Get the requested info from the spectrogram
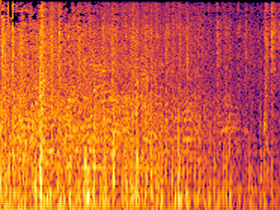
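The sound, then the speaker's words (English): Horses' hooves clip-clop in a steady, rhythmic patter, several horses moving together at a brisk pace as a tax collector and his two assistants ride out of a village, moderately loud over a dense background rumble. “As fast as he could, the tax collector and his two assistants got onto their horses and rode out of the village.”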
